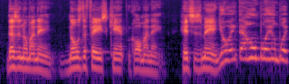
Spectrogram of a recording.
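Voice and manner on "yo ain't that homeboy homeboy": put-on drunk fan calling out. Drunk fan recognizing him.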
